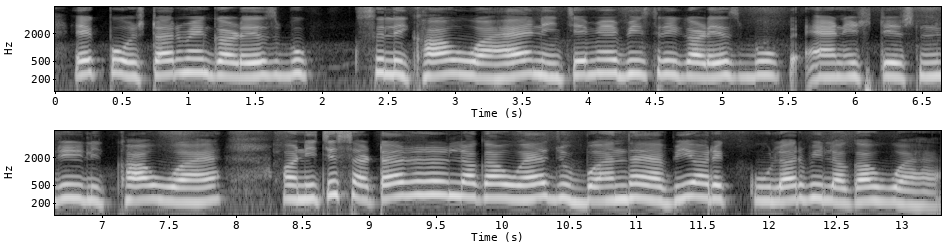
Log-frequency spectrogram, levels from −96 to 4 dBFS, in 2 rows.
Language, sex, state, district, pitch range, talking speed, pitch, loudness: Hindi, female, Chhattisgarh, Korba, 230-260 Hz, 160 wpm, 245 Hz, -17 LUFS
